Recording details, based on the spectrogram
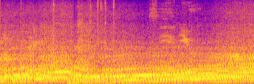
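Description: A car engine revs loud and close, rising and falling with a throaty rumble that fills the whole moment.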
